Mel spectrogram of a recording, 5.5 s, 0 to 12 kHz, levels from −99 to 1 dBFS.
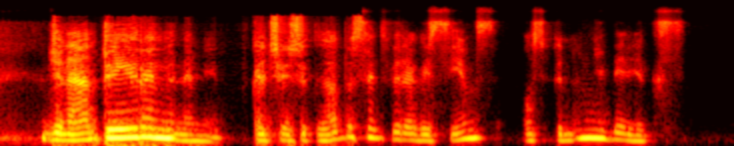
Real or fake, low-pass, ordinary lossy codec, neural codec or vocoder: fake; 7.2 kHz; Opus, 16 kbps; codec, 16 kHz, 1.1 kbps, Voila-Tokenizer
